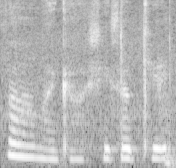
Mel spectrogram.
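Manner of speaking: soft breathy whisper. Real, not acted. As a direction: whisper so the puppy sleeps. Whispering over sleeping puppy.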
